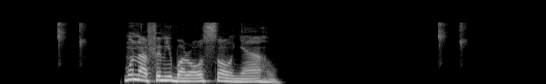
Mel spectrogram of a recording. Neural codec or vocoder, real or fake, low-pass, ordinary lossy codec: none; real; 7.2 kHz; none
